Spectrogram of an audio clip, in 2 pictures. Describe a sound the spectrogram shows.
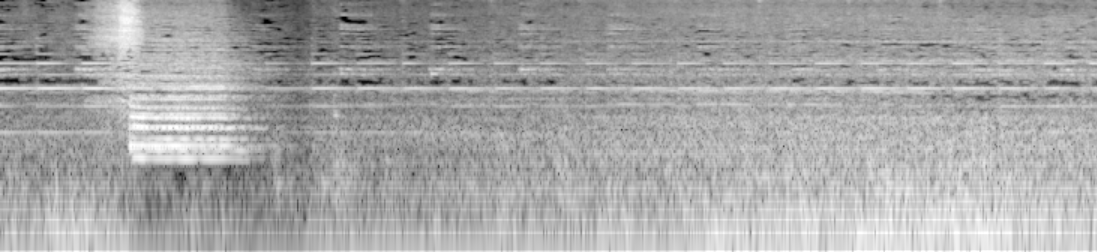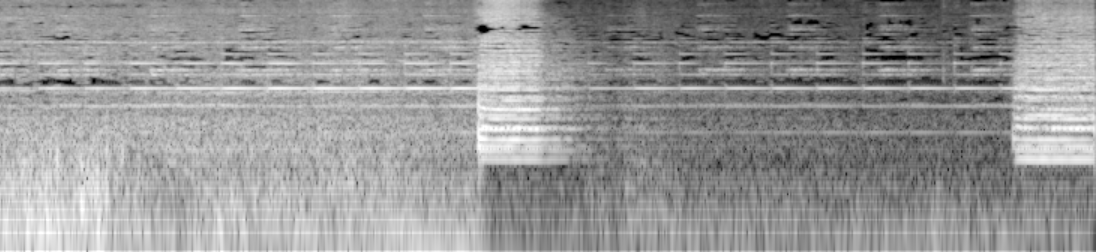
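A locomotive horn blasts loudly several times.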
